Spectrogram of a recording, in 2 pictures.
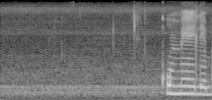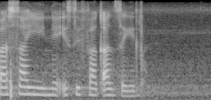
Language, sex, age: Zulu, female, 22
